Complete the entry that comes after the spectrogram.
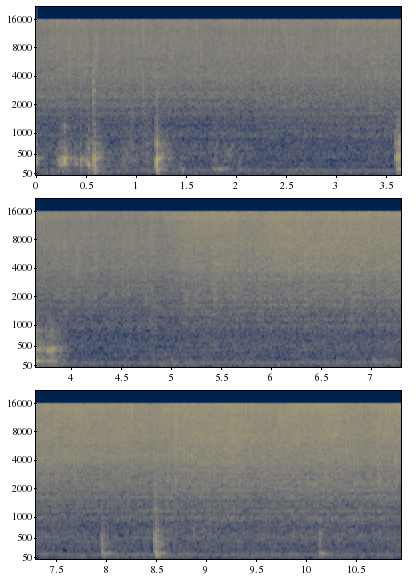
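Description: Sliced tindora (ivy gourd) sizzling in hot oil in a frying pan while a wooden spatula stirs it, knocking against the pan a few times. The sizzle grows a little louder about halfway through.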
